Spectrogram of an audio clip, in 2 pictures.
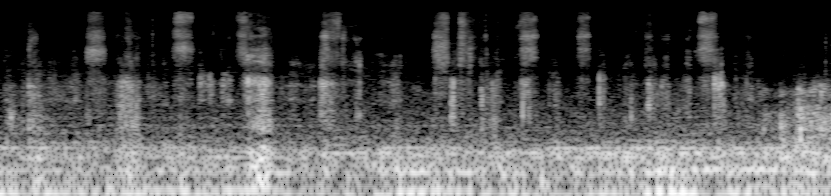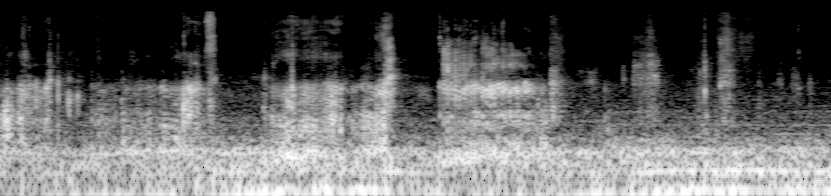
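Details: Pug playing with his new pink elephant toy indoors; low, rough rumbling and snorting grow louder and denser through the second half, with rustling and thumping of the toy throughout.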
